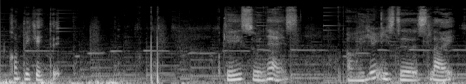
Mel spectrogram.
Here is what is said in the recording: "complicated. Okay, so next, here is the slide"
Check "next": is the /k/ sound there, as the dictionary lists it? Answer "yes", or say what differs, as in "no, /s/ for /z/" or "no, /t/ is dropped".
no, /k/ is dropped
